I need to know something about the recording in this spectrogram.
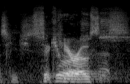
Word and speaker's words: Securosis: In addition to his role at DevSecOps, Mike is the analyst and president of, how do you pronounce that? Securosis.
